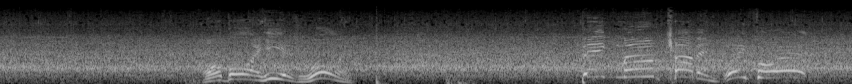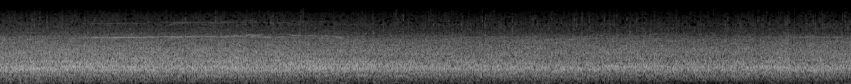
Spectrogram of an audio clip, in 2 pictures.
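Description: A crowd roars steadily in a large arena.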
